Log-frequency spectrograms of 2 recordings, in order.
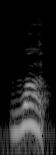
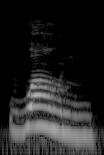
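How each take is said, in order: First: The N sound is cut off abruptly. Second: The N sound is held long and full. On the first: The speaker calls it right. "the N gets cut off" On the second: The speaker calls it wrong. "there's a long N there"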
